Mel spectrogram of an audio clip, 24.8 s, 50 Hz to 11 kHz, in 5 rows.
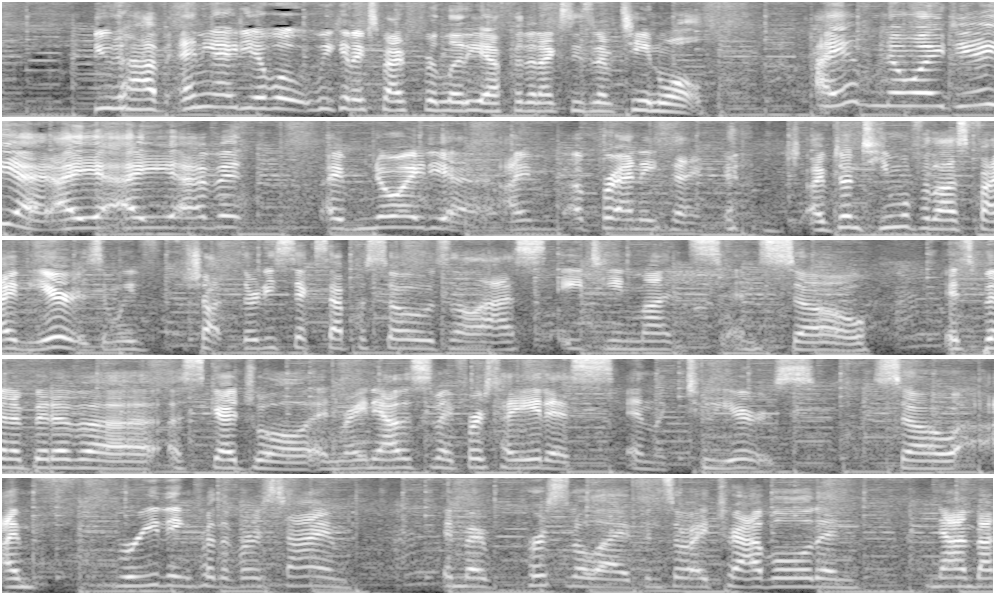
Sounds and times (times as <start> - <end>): Music: 0.0 - 24.7
Speech: 0.5 - 24.7.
